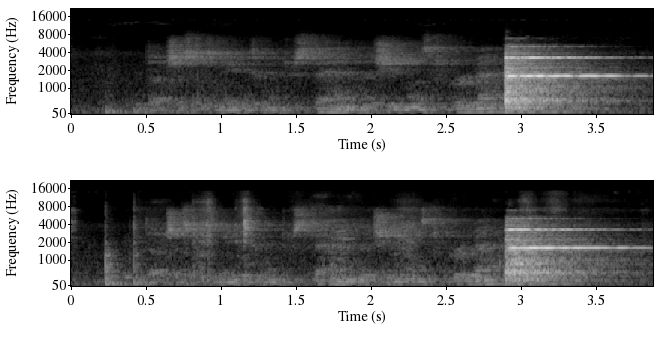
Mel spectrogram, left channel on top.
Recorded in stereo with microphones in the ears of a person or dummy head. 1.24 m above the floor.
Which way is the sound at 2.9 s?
30° left (ahead or behind).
